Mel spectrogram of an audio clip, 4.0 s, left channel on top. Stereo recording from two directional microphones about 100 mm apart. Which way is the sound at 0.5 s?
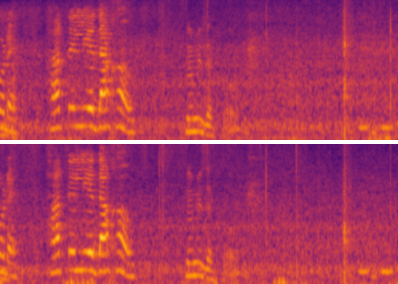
25° left (ahead or behind).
